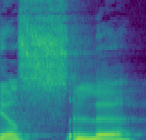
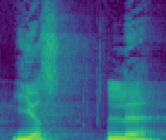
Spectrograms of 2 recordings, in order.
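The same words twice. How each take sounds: First: The s sound flows on with continuous air. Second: The s sound is pressed and cut off. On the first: The speaker calls it right. "tapi yasla" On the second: The speaker calls it wrong. "bukan yasla"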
